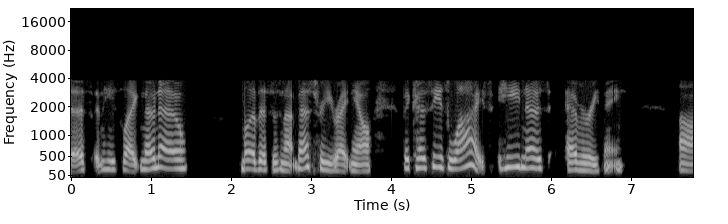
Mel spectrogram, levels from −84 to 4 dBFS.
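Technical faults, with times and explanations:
4.01 to 4.05 s, overlapping chunks: just after "for you right now", about 48 ms of sound plays twice where one chunk begins before the previous one ended, making a brief stutter before "because he's". The waveform shows that short stretch duplicated, with a visible discontinuity at the join, which fits chunks of about 2 s.
4.92 to 4.98 s, bit errors on a digital phone line: after "right now because he's", a few flipped bits on the G.711 line turn single samples into wrong values; a hit on a high bit or on the sign of a loud sample gives a sharp tick. Such a hit shows as a lone vertical spike in the waveform and a thin broadband stripe on the spectrogram, at a low, scattered error rate.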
